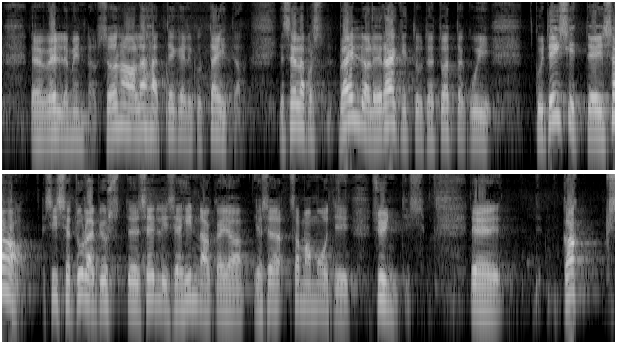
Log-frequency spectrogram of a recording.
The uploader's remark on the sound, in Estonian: Audio salvestus koosolekult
